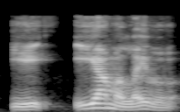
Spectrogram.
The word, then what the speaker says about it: Iamaleava: And let me I found the pronunciations Iamaleava. Iamaleava.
